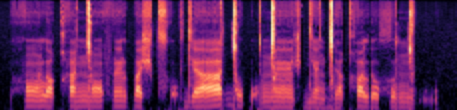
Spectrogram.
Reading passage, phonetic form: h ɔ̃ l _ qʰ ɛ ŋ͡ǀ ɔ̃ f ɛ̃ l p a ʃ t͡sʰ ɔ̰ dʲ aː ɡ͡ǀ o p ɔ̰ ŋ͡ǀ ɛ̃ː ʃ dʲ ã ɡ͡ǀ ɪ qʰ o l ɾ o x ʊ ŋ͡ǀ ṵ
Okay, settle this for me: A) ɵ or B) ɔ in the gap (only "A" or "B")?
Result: B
